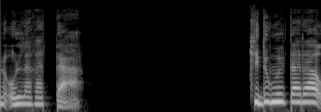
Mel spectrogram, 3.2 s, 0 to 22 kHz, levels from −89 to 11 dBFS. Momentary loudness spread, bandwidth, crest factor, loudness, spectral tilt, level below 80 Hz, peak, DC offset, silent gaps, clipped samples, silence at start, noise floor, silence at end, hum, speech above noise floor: 9 LU; 13.5 kHz; 18 dB; -23 LUFS; -5.5 dB/octave; -64 dBFS; -8 dBFS; under 0.1%; none; under 0.1%; 0 s; -85 dBFS; 0 s; none; 63 dB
